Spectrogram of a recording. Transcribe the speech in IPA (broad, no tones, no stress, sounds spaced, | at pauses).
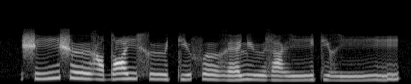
ʃ iː ʃ øː ɣ a dˤ iː x ʉː tʲ ʉ f ɵː ɣ ɛ lʲ ʉː z a ɣ iː tʲ ɵ ɣ iː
